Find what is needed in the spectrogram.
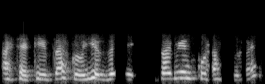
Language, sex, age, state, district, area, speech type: Kashmiri, female, 30-45, Jammu and Kashmir, Ganderbal, rural, conversation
